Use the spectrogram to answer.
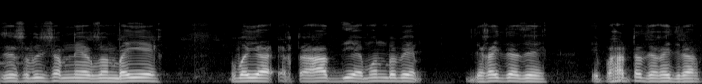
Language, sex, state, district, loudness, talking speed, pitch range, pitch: Bengali, male, Assam, Hailakandi, -17 LUFS, 135 wpm, 145-155 Hz, 150 Hz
